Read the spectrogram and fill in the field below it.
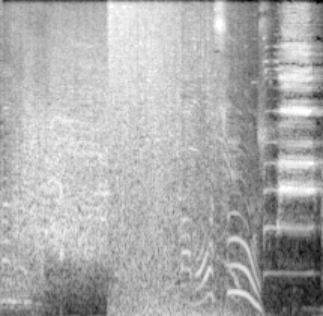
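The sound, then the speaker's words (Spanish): A loud car crash effect: a sudden burst of crunching noise, a few sliding squeals, then a steady, blaring car horn held to the end, as a newly bought car is crashed and wrecked less than two blocks after setting off. “le fueron a chocar, a destartalar el carro.”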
